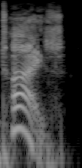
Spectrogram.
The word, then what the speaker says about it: Thai: So, it's anti- tie Thai. If you notice, I said two ties.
